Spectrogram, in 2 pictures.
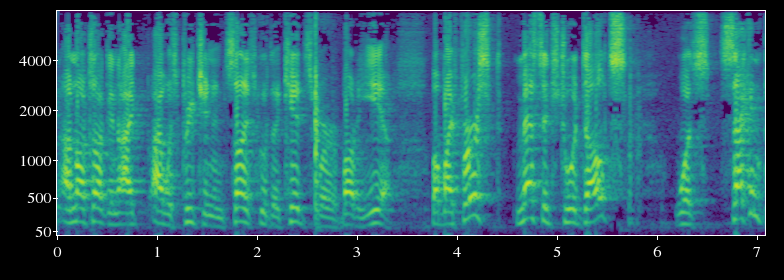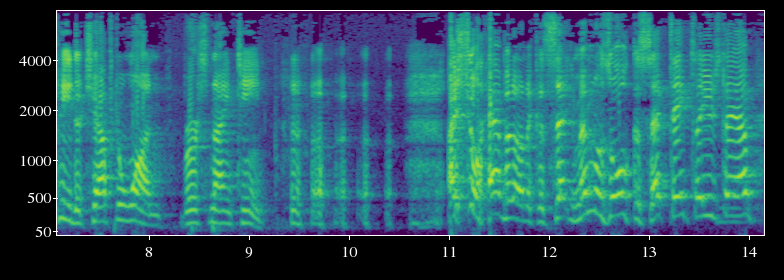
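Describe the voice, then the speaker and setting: A middle-aged man preaching a sermon in a church, emphatic, with quick chuckling asides. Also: sits high. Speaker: pastor. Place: church sanctuary.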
